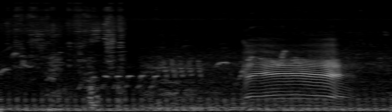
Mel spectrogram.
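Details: Tame cattle herded through a rice field, one drawn-out harmonic call near the end lasting about a second, rising slightly then holding steady, over a low rumbling and rustling background.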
